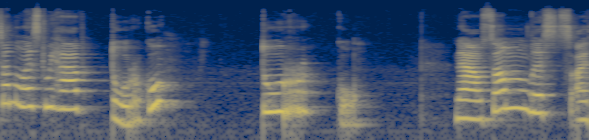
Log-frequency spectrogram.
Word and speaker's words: Turku: Next on the list we have Turku. Turku. Now, some lists I saw that Oulu was in front of Turku, but this has Turku first, so I guess the ordering doesn't matter that much. Turku.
